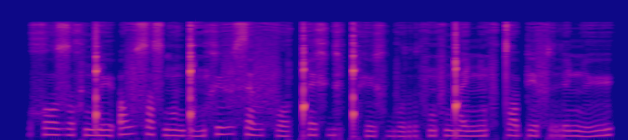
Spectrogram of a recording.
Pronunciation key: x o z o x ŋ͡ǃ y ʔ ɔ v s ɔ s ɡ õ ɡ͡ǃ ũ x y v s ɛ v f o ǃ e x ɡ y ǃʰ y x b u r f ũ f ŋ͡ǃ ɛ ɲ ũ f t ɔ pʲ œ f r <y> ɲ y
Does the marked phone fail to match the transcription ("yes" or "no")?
no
